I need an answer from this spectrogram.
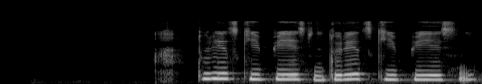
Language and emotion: Russian, sad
